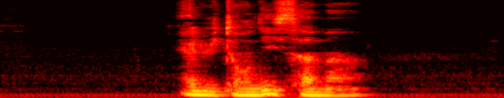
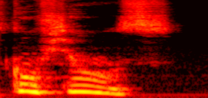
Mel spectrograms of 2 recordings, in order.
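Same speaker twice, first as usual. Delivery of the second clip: coaxing repeat; 10 semitones higher than usual. A narrator's reading.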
